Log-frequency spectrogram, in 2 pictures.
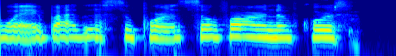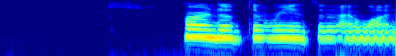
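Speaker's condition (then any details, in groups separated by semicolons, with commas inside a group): ALS; atypical case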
